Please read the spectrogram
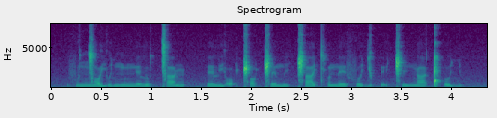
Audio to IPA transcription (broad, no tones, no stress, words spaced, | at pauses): fuŋ͡ǀɔ juʎŋʊŋelu ǀaŋ | eljɔ̰ʔ ǁɔǁɪmi ǁacʰʊ ne fʊɟʊ ʔḛǁi ŋaǃʰoʎ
